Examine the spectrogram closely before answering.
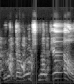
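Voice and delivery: imitating Roddy. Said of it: "he goes".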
